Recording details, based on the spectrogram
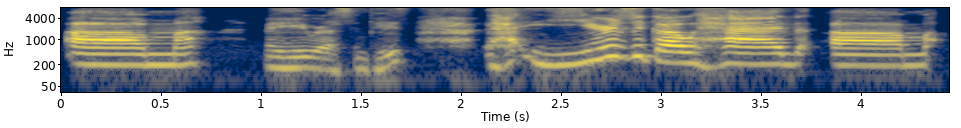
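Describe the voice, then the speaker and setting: A woman's voice: medium pitch, slow, bright, forceful tone. A woman, a participant on a group video call, chatting in a rambling way with many fillers. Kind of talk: casual chat.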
